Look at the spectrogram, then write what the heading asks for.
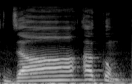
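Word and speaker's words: جاءكم: വരെ നീട്ടാൻ അനുവാദമുണ്ട് നിർബന്ധമില്ല എന്നാൽ ജാഅക്കും അവിടെ ജാ എന്നുള്ള നീട്ടലിന് ശേഷം ഹംസ വന്നു ആ എന്നുള്ളത് അവിടെ മദ്ദും ഹംസയും അടുത്തടുത്ത് വന്നത് ഒരേ പദത്തിലാണ് നിർബന്ധമായിട്ടും നാലോ അഞ്ചോ അക്ഷരങ്ങളുടെ ദൈർഘ്യം വരെ നീട്ടണം ഇങ്ങനെ ഈ നിർബന്ധമായിട്ടും നീട്ടേണ്ട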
